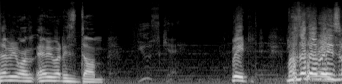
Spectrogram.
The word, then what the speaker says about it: Madarame: Yusuke called him more or less correct in Madarame with the cutoff and Ryuji called him Madarame, which is which is Americanized.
